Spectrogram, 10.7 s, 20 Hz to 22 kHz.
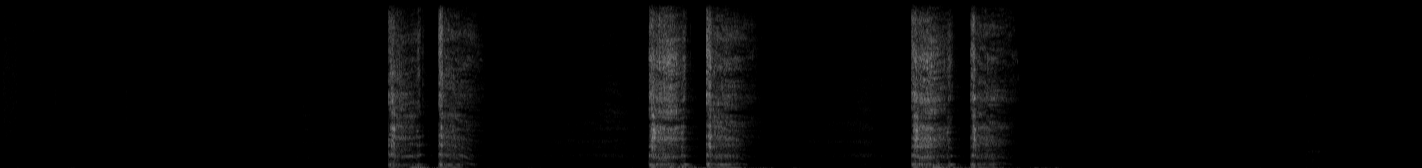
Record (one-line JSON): {"three_cough_length": "10.7 s", "three_cough_amplitude": 6797, "three_cough_signal_mean_std_ratio": 0.32, "survey_phase": "beta (2021-08-13 to 2022-03-07)", "age": "45-64", "gender": "Female", "wearing_mask": "No", "symptom_cough_any": true, "symptom_runny_or_blocked_nose": true, "symptom_sore_throat": true, "symptom_fatigue": true, "smoker_status": "Ex-smoker", "respiratory_condition_asthma": false, "respiratory_condition_other": false, "recruitment_source": "Test and Trace", "submission_delay": "2 days", "covid_test_result": "Positive", "covid_test_method": "RT-qPCR", "covid_ct_value": 31.8, "covid_ct_gene": "ORF1ab gene", "covid_ct_mean": 32.2, "covid_viral_load": "28 copies/ml", "covid_viral_load_category": "Minimal viral load (< 10K copies/ml)"}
